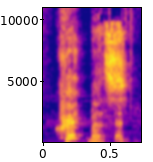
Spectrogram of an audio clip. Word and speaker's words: Critmas: Critmas. Not Christmas. No, crit. No, don't spell it. Yeah, Critmas.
